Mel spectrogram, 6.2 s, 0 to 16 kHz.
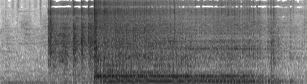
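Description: Freshly swapped Nissan SR engine in a C33 Laurel cranked on the starter about a second in, firing just before two seconds and running for about three and a half seconds before it stalls near the end.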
